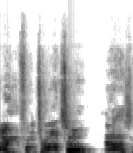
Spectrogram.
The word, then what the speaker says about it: Toronto: Well, I know they pronounce it Toronto, Montreal. not with the second T.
